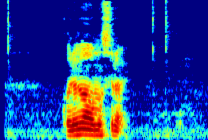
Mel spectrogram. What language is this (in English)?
Japanese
